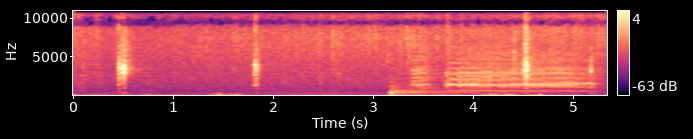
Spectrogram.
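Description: Chickens cluck in short, scattered bursts around a farm animal sanctuary yard, then a rooster gives a loud, drawn-out crow close by.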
